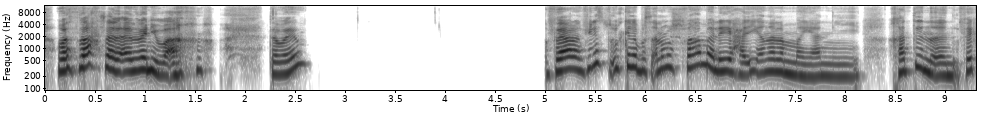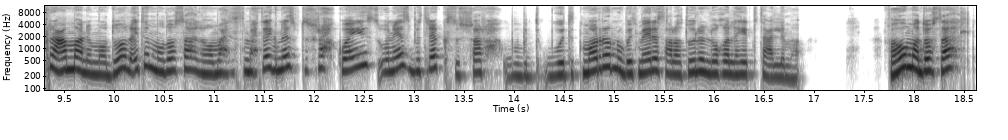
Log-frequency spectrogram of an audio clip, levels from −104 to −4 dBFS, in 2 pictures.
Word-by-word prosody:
بس 285 +3 +5
أحسن 340 -1 +6
الألماني 280 +1 +5
بقى، 220 0 +4 0.9
تمام. 285 - -2 2.4
فعلًا 290 +4 +6
في 315 - -4
ناس 420 +2 -1
بتقول 315 - -5
كده 345 +2 +1
بس 275 -4 -3
أنا 310 - -2
مش 335 -1 -3
فاهمة 355 +2 0
ليه 270 -1 +2
حقيقي! 245 0 -4
أنا 265 +1 0
لمّا 230 -4 -1
يعني 200 0 -7 0.3
خدت 260 +5 -2
ن 210 -8 0
فكرة 285 +8 -2
عامة 295 +3 +5
عن 275 - +1
الموضوع 230 +5 -2
لقيت 280 +2 -4
الموضوع 280 -6 0
سهل. 285 -1 -4
هو 235 -1 -2 0.2
بس 250 +2 -15
محتاج 265 +5 -2
ناس 320 +4 -1
بتشرح 320 +2 -8
كويس، 345 +8 -2
وناس 290 +6 -3
بتركز 290 +4 -4
في - - -14
الشرح، 250 +4 -8
وبت 205 0 -11
وبتتمرن، 245 +10 -1
وبتمارس 255 +2 -1
على 230 -1 -2
طول 255 +4 -2
اللغة 240 -2 -1
اللي 230 -1 -2
هي 230 - -2
بتتعلمها. 190 -5 -9 0.8
فهو 275 +10 +4
موضوع 290 -5 +5
سهل. 285 +4 +1
270 Hz, 160 wpm, -26 LUFS, 230-310 Hz, 2.4 s, أحسن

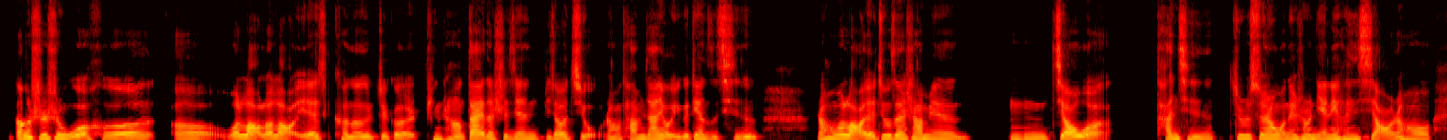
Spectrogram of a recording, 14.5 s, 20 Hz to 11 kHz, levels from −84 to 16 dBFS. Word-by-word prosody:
当 255 +4 +5
时 255 -3 +1
是 265 +1 0
我 240 -7 +4
和 205 +3 0 0.2
呃， 175 -1 -2
我 215 - +1
姥 230 -3 +6
姥 205 - +3
姥 215 -2 +2
爷 190 - +1 0.2
可 195 - -5
能 170 +2 0
这 195 +2 -4
个 175 -1 -2
平 195 -1 -5
常 190 -1 -2
待 205 -1 +5
的 205 - 0
时 195 +1 -5
间 195 +1 -3
比 175 - -9
较 190 +1 +1
久， 180 -2 -5
然 175 +2 -5
后 - - -5
他 230 +3 -3
们 245 - -1
家 255 0 +2
有 235 - +1
一 - - -2
个 205 - -1
电 245 0 0
子 175 -5 -6
琴， 170 +1 -3 0.6
然 205 +3 0
后 250 - +1
我 255 - +5
姥 230 - +6
爷 180 - +3
就 235 +4 0
在 235 -1 +2
上 245 0 +1
面， 200 - -3 0.4
嗯， 195 -3 -4
教 220 +3 +5
我 215 -3 +2 0.4
弹 195 +4 -1
琴。 200 -3 -4 0.2
就 245 -6 -3
是 245 - +1
虽 255 +1 0
然 255 - +3
我 230 - 0
那 220 +2 -1
时 235 - -2
候 235 - +1
年 215 -2 -1
龄 235 - +1
很 215 0 -1
小， 310 - -1
然 170 +3 -1
后 205 -1 -3
210 Hz, 260 characters per minute, -25 LUFS, 190-235 Hz, 0.6 s, 姥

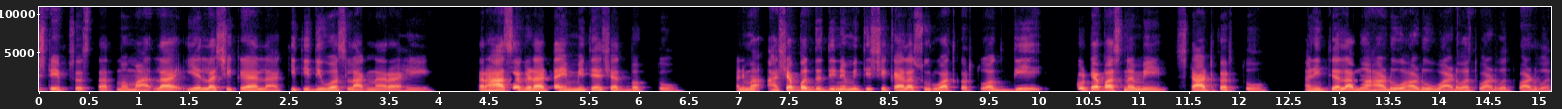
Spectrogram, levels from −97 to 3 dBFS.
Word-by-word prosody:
Steps 130 -3 -4
असतात. 110 -1 -5
मग 120 0 -4
मला 130 +2 +2
याला 120 +4 +2
शिकायला 115 -5 0
किती 125 +2 -5
दिवस 125 -1 0
लागणार 110 0 -1
आहे. 95 -3 -4 0.5
तर - - +2
हा 135 - +8
सगळा 135 0 +6
टाईम 130 0 +2
मी 125 -1 -1
त्याच्यात 115 -3 -1
बघतो. 100 -3 -7 0.6
आणि 155 - -3
मग 200 +2 0
अशा 120 +6 +2
पद्धतीने 160 +1 +1
मी 170 0 -1
ती 170 - -1
शिकायला 135 0 +3
सुरुवात 130 0 0
करतो. - - -6
अगदी 130 +11 -2 0.4
छोट्यापासनं 155 +1 +4
मी 150 +2 -3 0.2
स्टार्ट 125 +1 +4
करतो 115 -1 -4 0.4
आणि 125 +2 -2
त्याला 140 +1 +4
मग 150 +1 -4
हळू-हळू 120 +1 0
वाढवत, 110 +5 -2
वाढवत, 110 +2 -4
वाढवत, 105 -6 -4
125 Hz, 150 wpm, -24 LUFS, 115-140 Hz, 0.6 s, हा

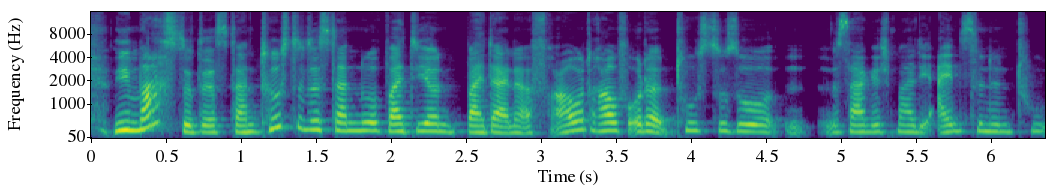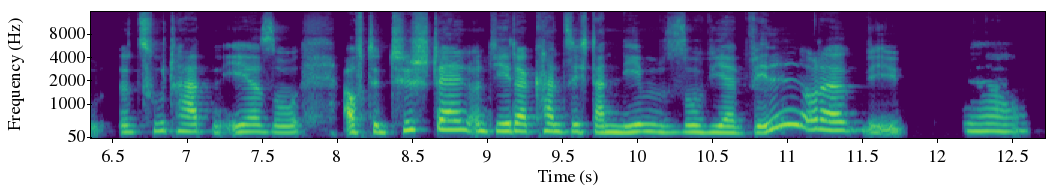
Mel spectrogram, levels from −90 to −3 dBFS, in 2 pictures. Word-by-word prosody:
wie 245 +2 +10
machst 275 -1 +5
du 200 - +4
das 190 0 -2
dann? 195 0 +1
Tust 330 - 0
du 305 - -3
das 265 -1 +1
dann 230 -2 +2
nur 235 0 +3
bei 210 -2 +4
dir 220 +1 +2
und 205 -1 -4
bei 190 -2 +4
deiner 180 -2 +1
Frau 195 +7 +1
drauf 235 -2 +2
oder 210 -3 +1
tust 235 -1 -5
du 225 - -3
so, 205 -3 -1
m 165 - -15
m 185 - -12
sage 195 0 0
ich 195 -1 -9
mal, 195 -1 -4
die 190 - -7
einzelnen 205 +1 -3
Tu 210 +1 -12
äh, 190 0 -6
Zutaten 205 -2 -3
eher 200 +2 -2
so 185 -1 -4 0.3
auf - - +1
den 195 -2 -3
Tisch 250 +7 +1
stellen 260 -2 +2
und 220 0 -4
jeder 220 0 +3
kann 210 0 -2
sich 205 0 -3
dann 185 -1 0
nehmen, 200 +1 0
so 190 0 -2
wie 185 +1 0
er 175 -2 -3
will 180 - +1 0.2
oder 245 -3 +2
wie? - - -8 0.4
Ja. 215 -1 -5
205 Hz, 235 wpm, -22 LUFS, 190-225 Hz, 0.4 s, wie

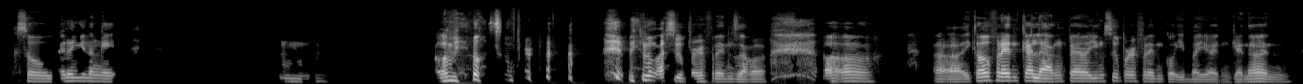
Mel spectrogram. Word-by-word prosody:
So, 140 -2 -2
gano'n 160 +1 -3
yung 155 - -4
nangyaya 135 -1 -4 1.6
Mhm. 140 0 -17 1.1
Oo, - - +4
may - - +3
mga - - +6
super - - +3
pa - - -35 0.9
may - - -1
mga 200 -6 +3
super 140 -2 0
friends 130 -1 -7
ako. 120 -1 -4 0.7
Oo, 150 +1 +1 0.9
oo 125 - -2
ikaw 165 +7 +4
friend 175 -2 +6
ka 170 - +6
lang 140 -1 +2
pero 145 -1 +1
yung 145 +1 -5
super 160 -3 -4
friend 140 -2 -7
ko 125 - -7
iba 115 0 -10
'yon, 105 -3 -9
gano'n. 120 0 -4
140 Hz, 135 wpm, -23 LUFS, 125-150 Hz, 1.6 s, mga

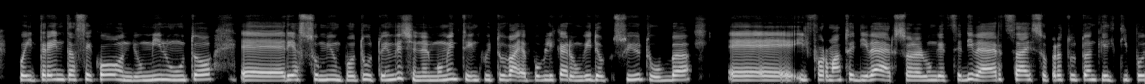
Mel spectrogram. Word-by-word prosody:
quei 205 -3 0
30 220 +1 +1
secondi, 215 -3 0
1 190 +1 -2
minuto, 220 +1 +1 0.3
ehm, 185 -2 +2
riassumi 210 +1 0
un 215 -2 0
po' 195 0 -2
tutto; 215 +1 -2
invece, 235 +2 0
nel 190 0 -1
momento 215 +4 0
in 200 - -1
cui 205 +1 -4
tu 215 - -2
vai 205 -4 +3
a - - +1
pubblicare 205 +2 0
un 185 - -3
video 205 0 0
su - - -6
YouTube, 210 -2 0 0.4
ehm, 195 0 +2
il 215 - -2
formato 205 0 0
è - - +1
diverso, 200 0 +1
la 190 - +2
lunghezza 195 +1 -1
è - - -5
diversa, 215 +1 +1
e 215 - 0
soprattutto 215 +1 -2
anche 215 -1 -1
il 190 -4 -6
tipo 210 +1 -2
205 Hz, 195 wpm, -17 LUFS, 195-220 Hz, 0.4 s, vai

